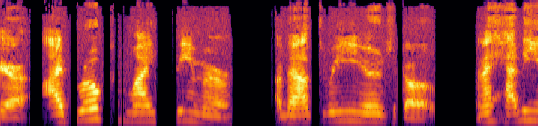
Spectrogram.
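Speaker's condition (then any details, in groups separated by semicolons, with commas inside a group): Cerebral palsy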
